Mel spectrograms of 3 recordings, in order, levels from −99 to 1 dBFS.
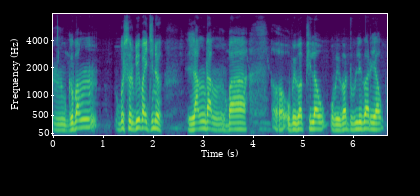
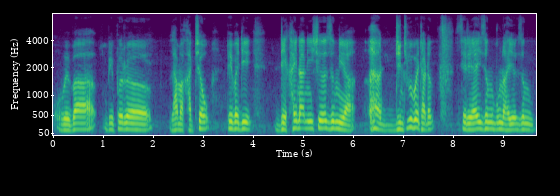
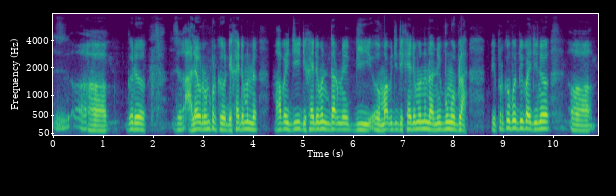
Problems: low volume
